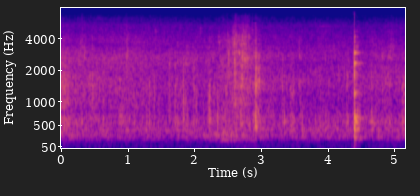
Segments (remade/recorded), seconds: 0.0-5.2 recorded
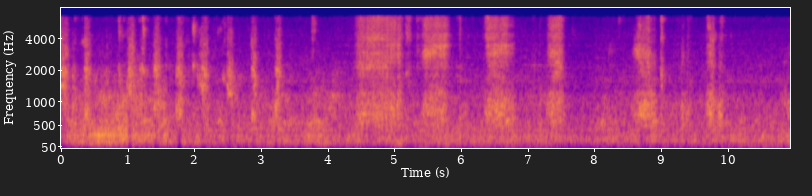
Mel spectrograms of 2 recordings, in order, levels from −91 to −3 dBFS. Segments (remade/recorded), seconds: 0.0-4.1 recorded; 4.1-6.0 remade; 6.0-7.5 recorded; 7.5-8.0 remade; 8.0-10.9 recorded

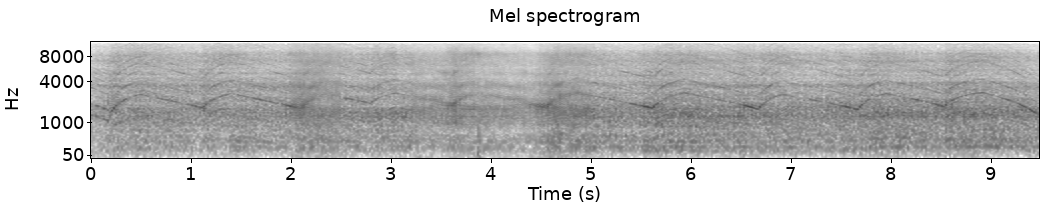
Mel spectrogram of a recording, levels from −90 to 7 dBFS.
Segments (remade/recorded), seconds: 0.0-2.0 recorded; 2.0-2.5 remade; 2.5-3.2 recorded; 3.2-5.0 remade; 5.0-9.5 recorded

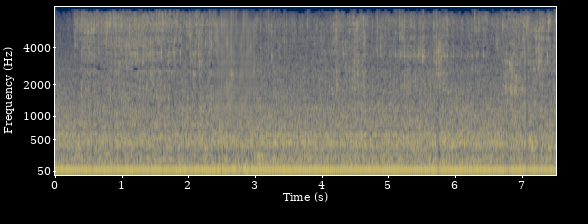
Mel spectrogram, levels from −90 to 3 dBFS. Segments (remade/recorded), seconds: 0.0-2.4 recorded; 2.4-3.0 remade; 3.0-7.5 recorded

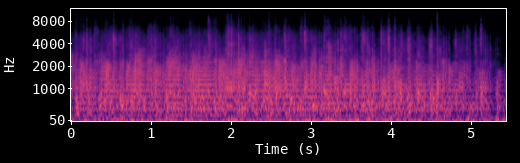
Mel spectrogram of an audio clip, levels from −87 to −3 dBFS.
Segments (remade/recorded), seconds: 0.0-5.4 remade

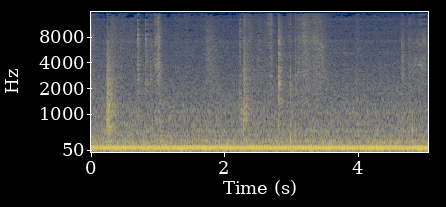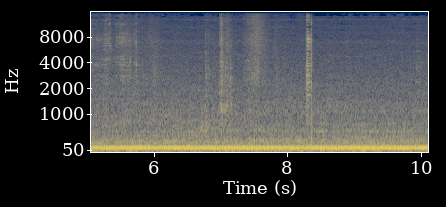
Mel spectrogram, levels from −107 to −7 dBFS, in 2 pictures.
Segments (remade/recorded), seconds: 0.0-10.1 recorded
